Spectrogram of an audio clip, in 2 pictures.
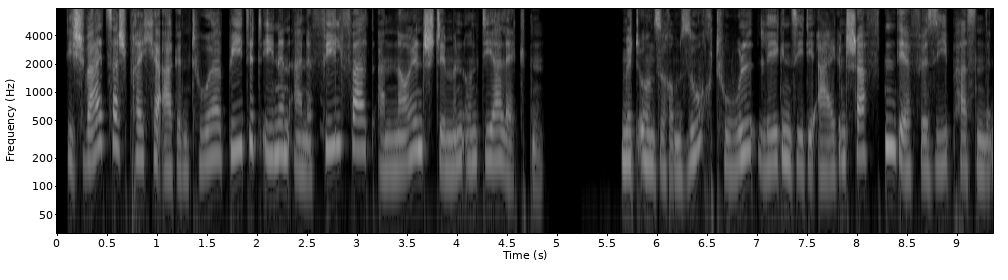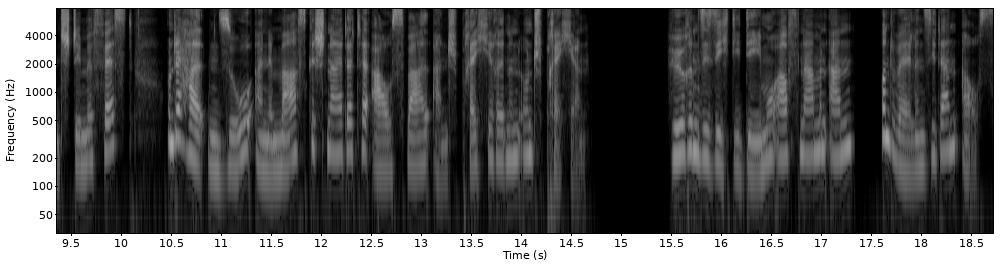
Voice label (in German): Erklärvideo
